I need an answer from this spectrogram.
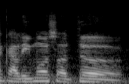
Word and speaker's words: Kalimasada: Masbro Pipit luar biasa Kalimosodo tulisannya Kalimasada bacanya Kalimosodo Kalimosodo ini punya Masbro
